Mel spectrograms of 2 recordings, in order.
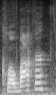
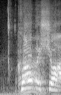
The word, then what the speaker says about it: Klobuchar: was in Iowa surprisingly Amy Klobuchar my pronouncing her name right khlo Bakker she placed third clover Shaw I know I was wrong Amy Klobuchar placed third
